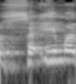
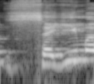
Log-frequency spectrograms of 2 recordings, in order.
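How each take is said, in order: First: سئیمہ with a distinct glottal stop before the i; full hamza. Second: سیمہ with a clear y in place of hamza; wrong full ya. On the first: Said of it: "اور سئیمہ بھی نہیں کریں گے". (مکمل ہمزہ کے ساتھ سئیمہ) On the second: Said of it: "اس کو سیمہ بھی نہیں کہہ سکتے". (ہمزہ کی جگہ مکمل یا سے سیمہ) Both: Shown as a demonstration.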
